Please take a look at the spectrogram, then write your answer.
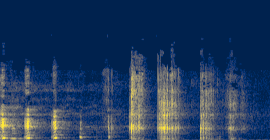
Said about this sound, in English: Oh, this is a fun noise I made, huh? I don't usually snort, but I did then. Was that a snort, or is it more like know. a choke? I have a sinus infection, so I'm just kind of wheezing at all times.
